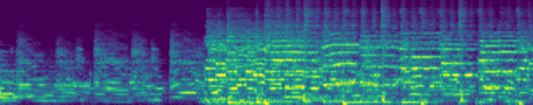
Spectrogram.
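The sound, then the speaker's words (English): A distorted electric guitar plays a quick, bright melodic riff, and a few seconds in a full, loud rock band crashes in beneath it and drives the riff forward. “Is that the part of the riff you love? Yeah, that's it.”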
